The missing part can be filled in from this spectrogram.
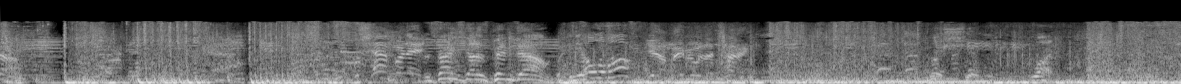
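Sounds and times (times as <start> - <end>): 
rapid gunfire in an action-film video game: 0.0 - 3.7, 7.6 - 11.8
speech: 4.4 - 7.6, 9.3 - 10.7.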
